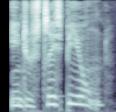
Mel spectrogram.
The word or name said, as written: industrispion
